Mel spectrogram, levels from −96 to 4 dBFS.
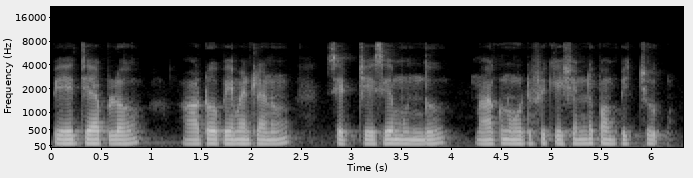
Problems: none marked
